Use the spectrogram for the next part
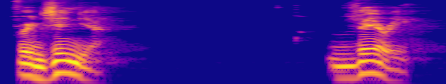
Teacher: Place your top teeth lightly on your lower lip. For V, use your voice.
